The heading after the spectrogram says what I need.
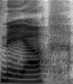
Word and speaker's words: Nia: but I think because I saw a preview and I think she pronounces it Nia so I think it's Nia um I'm really excited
